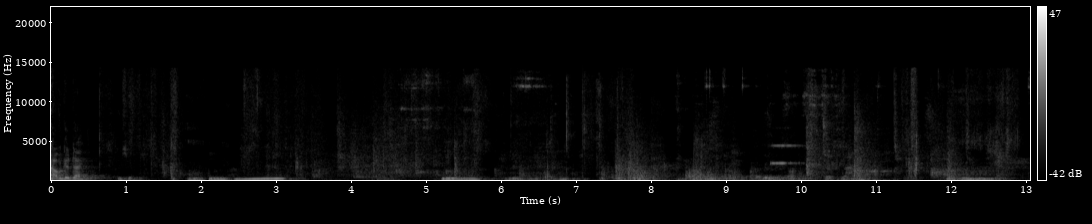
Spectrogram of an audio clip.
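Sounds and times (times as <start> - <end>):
rustling and shuffling: 0.6 - 1.9, 2.5 - 10.6.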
